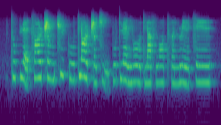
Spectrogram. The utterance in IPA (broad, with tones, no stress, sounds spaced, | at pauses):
t̪ u˨˦ p ɥ ɛ̰˨˩ t͡s ɑ˦ ʊ̯ ʈ͡ʂ ɤ˨˦ ŋ t͡ɕ y˥˨ k u˨˦ t̪ j ɑ˥˨ ʊ̯ ʈ͡ʂ ɤ˨˦ t͡ɕ ḭ˨˩ ŋ p u˦ t̪ ɥ ɛ˥˨ l j o˥˨ ʊ̯ t̪ j ä˥˨ f w ɔ˦ t̪ʰ ə˨˦ n ɻ e˨˦ ɪ̯ t͡s e˦ ɪ̯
